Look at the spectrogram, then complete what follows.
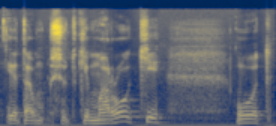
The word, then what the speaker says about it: Marocchi: Многие читают как «Марокки». На самом деле читается это все-таки «Марокки».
